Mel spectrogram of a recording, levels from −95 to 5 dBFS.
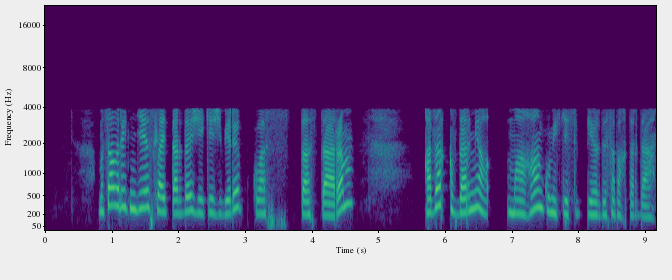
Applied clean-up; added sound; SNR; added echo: none; none; none; none.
